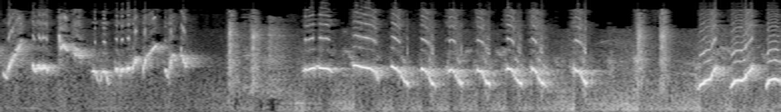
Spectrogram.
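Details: Training recording for caged white-rumped shama (murai batu): rich, rapid whistled phrases, then a steady series of sharp downslurred whistles roughly three per second, ending in looping upslurred notes.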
